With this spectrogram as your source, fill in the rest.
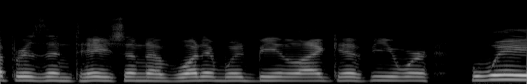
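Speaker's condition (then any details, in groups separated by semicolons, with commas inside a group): Primary lateral sclerosis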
